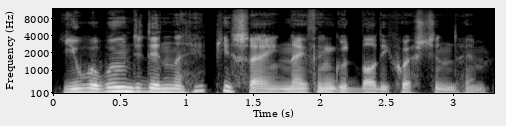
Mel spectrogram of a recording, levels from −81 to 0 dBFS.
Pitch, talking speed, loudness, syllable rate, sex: 110 Hz, 215 wpm, -17 LUFS, 5.9 syllables/s, male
